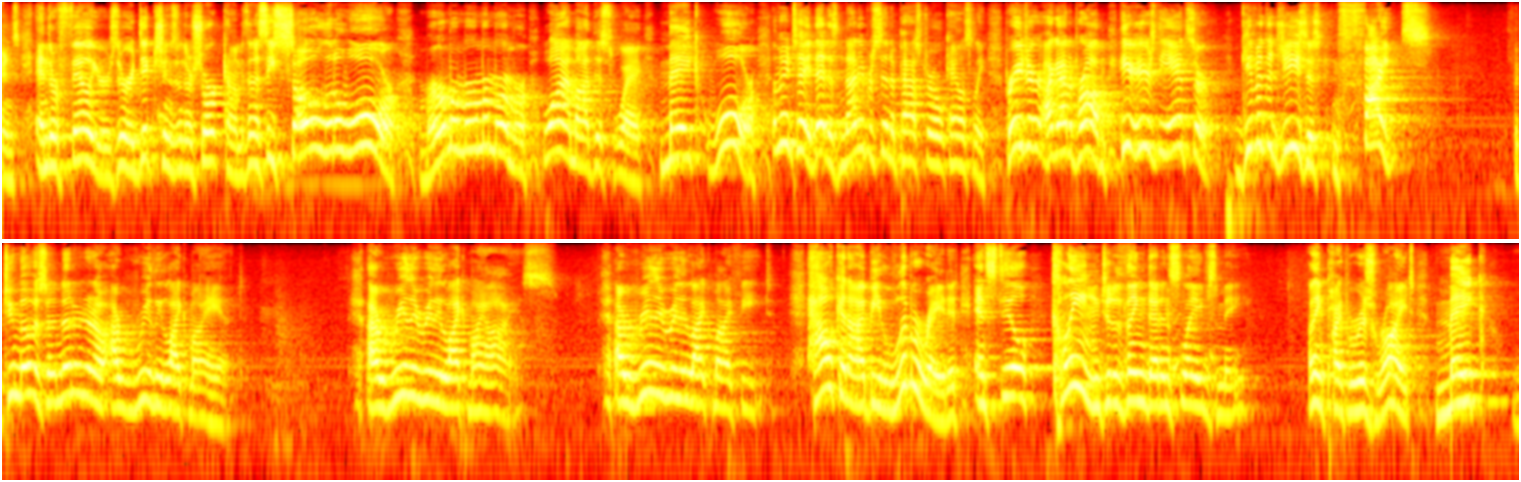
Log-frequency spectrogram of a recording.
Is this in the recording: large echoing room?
yes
